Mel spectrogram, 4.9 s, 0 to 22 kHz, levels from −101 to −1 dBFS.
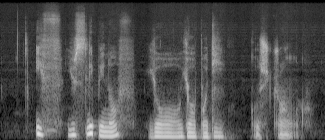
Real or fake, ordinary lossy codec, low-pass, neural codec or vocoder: real; none; 19.8 kHz; none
